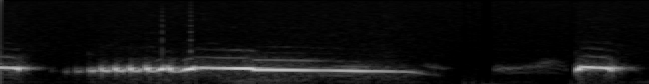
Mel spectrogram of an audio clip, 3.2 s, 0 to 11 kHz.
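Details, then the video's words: A single full song phrase from a local puter, Barbary dove, singing gacor as a pancingan lure: a rolling, pulsing trill that flows into a long, smoothly falling low coo, then a short coo starting the next phrase. "Puter Lokal #1 - Suara Burung Puter Gacor || PANCINGAN ANTI MACET"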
